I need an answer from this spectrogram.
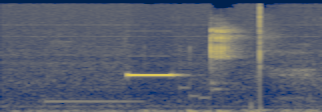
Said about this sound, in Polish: O właśnie. Słuchawka wydała nam dźwięk, telefon zadziałał.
